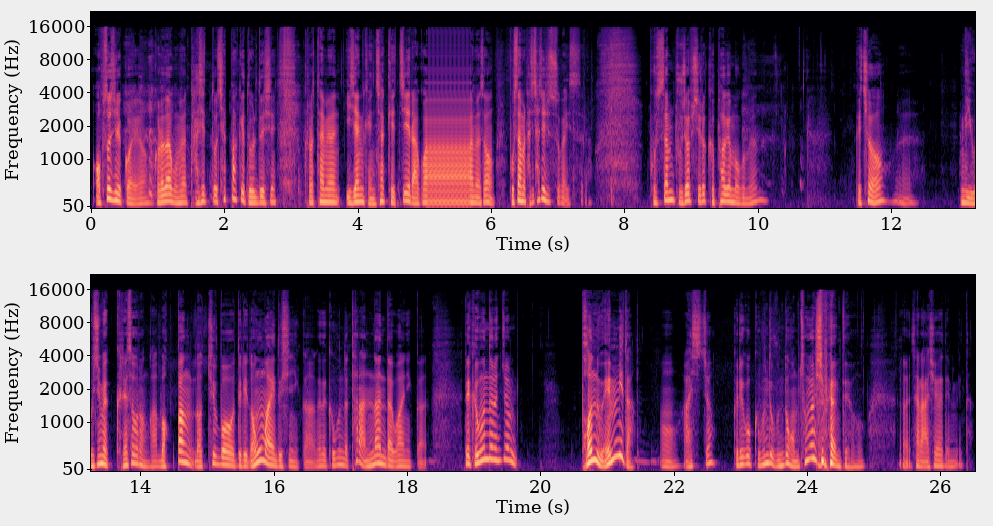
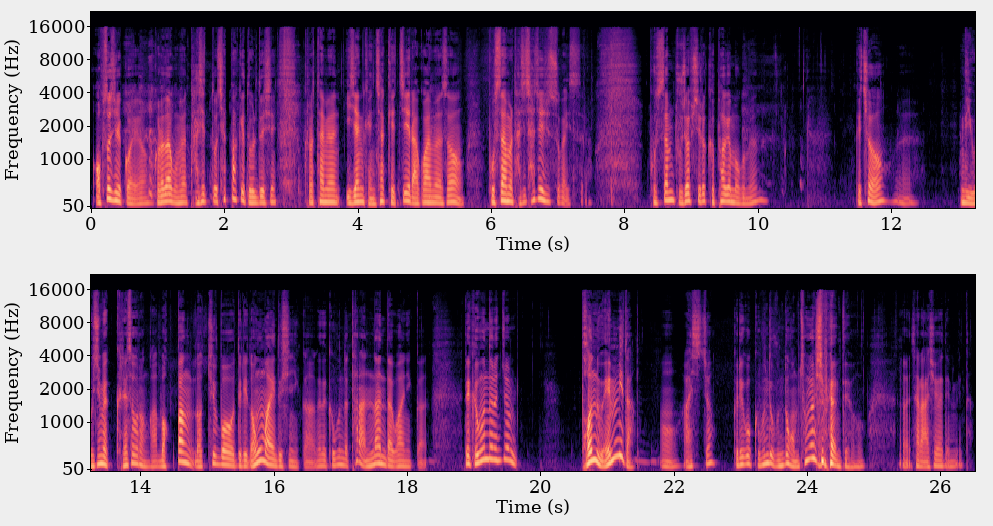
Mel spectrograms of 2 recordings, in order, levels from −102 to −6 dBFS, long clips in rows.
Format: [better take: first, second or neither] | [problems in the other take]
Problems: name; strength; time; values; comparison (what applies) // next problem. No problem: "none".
second | audio freezing; at 5 s for 0.5 s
